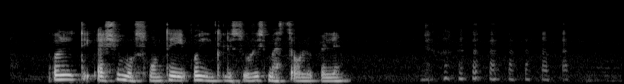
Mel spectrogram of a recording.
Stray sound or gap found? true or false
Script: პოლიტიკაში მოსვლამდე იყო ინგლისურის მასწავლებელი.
true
